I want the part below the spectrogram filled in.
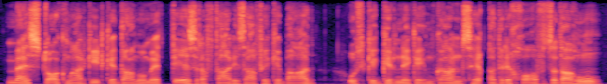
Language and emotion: Urdu, fearful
